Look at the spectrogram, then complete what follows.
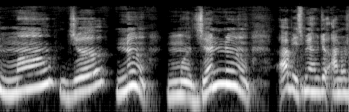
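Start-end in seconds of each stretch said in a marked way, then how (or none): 0.0-3.1 slow spelling demo. Shown as a demonstration. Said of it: "ये क्या है?".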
